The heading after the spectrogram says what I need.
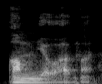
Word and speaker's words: Ameyatma: During my initiation ceremony, this is the way he pronounced it, Amyoatma. Yes. So your spiritual name is Amyo Atma or Amyo Atma. The Atma which cannot be measured.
